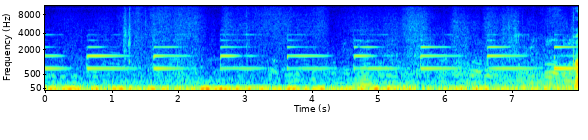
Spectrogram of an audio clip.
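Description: Chevrolet Epica's warning chime sounding with the key in the ignition and a door open: one short, clear beep repeating steadily about once a second.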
